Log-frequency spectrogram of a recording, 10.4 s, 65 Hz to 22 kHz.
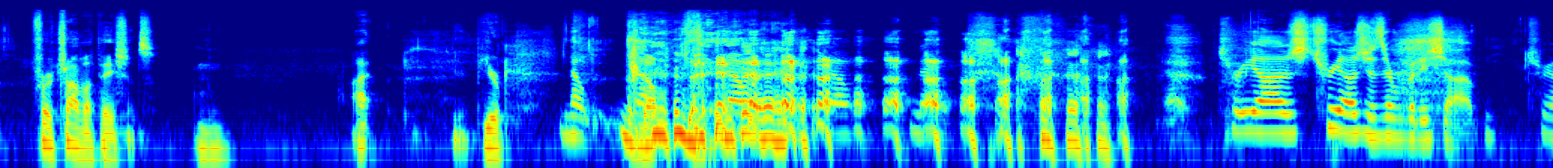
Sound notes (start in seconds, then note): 4.1 all laughing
